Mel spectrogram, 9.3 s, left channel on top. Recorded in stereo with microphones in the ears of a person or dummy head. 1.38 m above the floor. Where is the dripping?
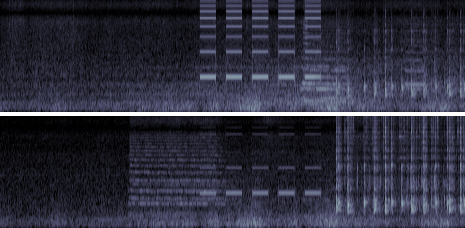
55° right (ahead or behind).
